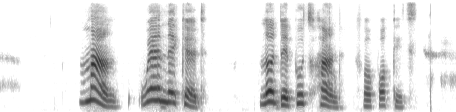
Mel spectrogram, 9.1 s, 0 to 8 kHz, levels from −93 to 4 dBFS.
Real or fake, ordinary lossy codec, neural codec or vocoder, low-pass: fake; AAC, 48 kbps; codec, 16 kHz, 2 kbps, X-Codec, HuBERT features, trained on LibriSpeech; 7.2 kHz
